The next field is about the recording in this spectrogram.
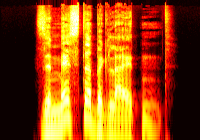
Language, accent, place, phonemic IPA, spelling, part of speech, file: German, Germany, Berlin, /zeˈmɛstɐbəˌɡlaɪ̯tn̩t/, semesterbegleitend, adjective, De-semesterbegleitend.ogg
- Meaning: semesterly (during a semester)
